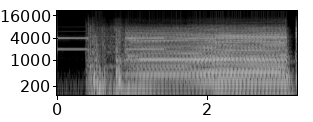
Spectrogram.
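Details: Driver's door window on a car whose window hasn't rolled down in a while, key on and switch pressed: a couple of clunks, then a strained, steady motor drone for about two seconds as the window struggles and drops; broken window regulator.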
